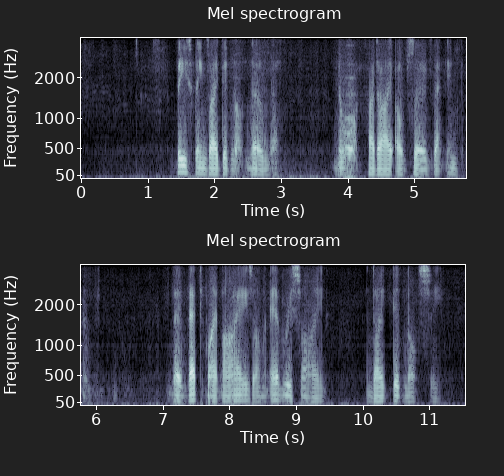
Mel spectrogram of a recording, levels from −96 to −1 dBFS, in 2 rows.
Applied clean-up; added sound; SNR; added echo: neural separator model SepFormer WHAMR!.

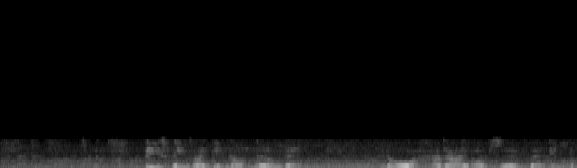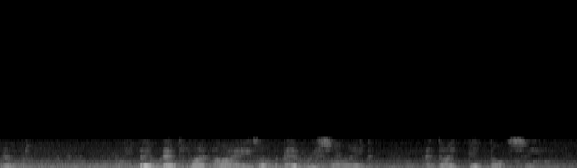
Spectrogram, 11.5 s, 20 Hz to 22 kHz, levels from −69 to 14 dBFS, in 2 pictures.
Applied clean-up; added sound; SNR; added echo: none; Vehicle; 9 dB; reverberation time 0.3 s.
